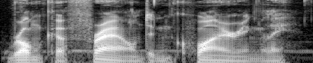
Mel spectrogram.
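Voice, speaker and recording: A man doing a let's play, reading a visual novel in a dramatic, animated way over game music. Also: very deep voice, a little slow. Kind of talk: let's play, expressive story narration.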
